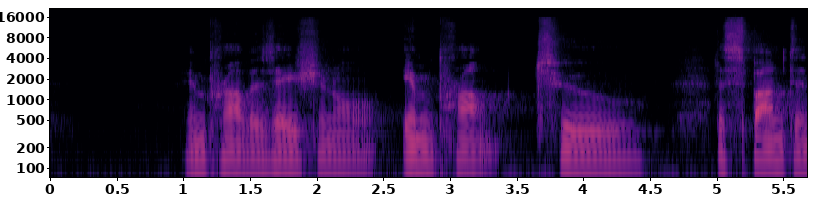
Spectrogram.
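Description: An elderly man speaks calmly and close to a microphone.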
